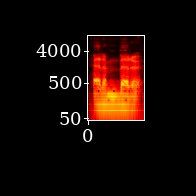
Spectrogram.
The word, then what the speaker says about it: Edinburgh: It's like Edinburgh, like the correct pronunciation is like Edinburgh.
